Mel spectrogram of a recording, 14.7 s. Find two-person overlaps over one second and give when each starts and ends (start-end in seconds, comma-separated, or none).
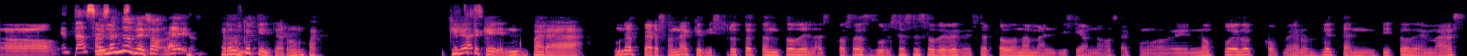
0.6-2.6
